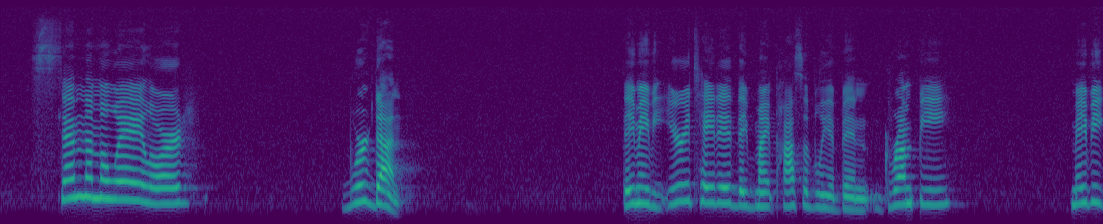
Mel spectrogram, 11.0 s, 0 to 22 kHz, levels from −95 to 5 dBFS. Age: 40-59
